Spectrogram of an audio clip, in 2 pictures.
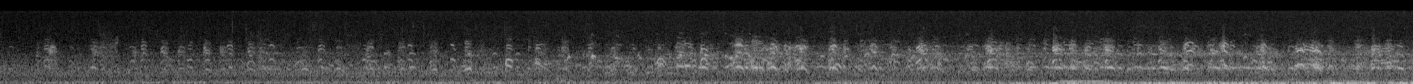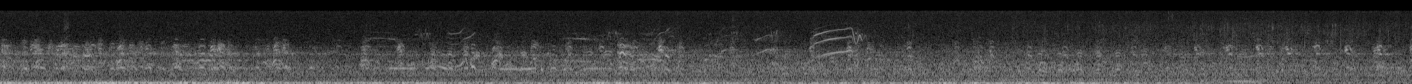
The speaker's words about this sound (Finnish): Kuunnellaan nyt, siellä on joku torikokous taas hanhien keskuudessa.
